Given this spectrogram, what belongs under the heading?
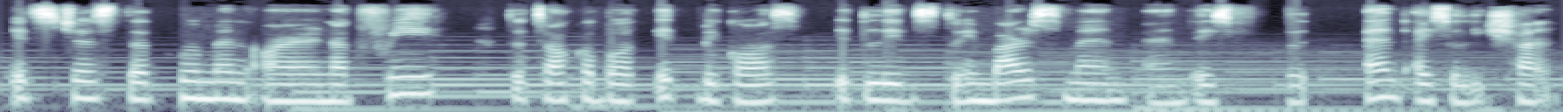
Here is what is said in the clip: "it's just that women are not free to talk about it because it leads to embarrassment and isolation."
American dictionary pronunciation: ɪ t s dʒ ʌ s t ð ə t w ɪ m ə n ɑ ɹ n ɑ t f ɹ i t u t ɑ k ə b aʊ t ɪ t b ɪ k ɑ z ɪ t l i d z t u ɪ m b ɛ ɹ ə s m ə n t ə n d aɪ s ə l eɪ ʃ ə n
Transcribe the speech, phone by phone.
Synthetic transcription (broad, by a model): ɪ t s dʒ ʌ s t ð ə t w ɪ m ə n ɑ ɹ n ɑ t f ɹ i t u t ɑ k ə b aʊ t ɪ t b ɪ k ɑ s ɪ t l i d s t u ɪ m b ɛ ɹ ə s m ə n t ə n d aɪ s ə l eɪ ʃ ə n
